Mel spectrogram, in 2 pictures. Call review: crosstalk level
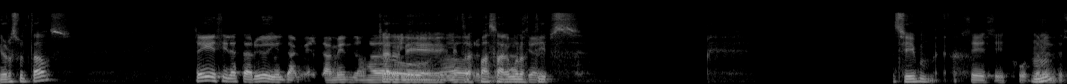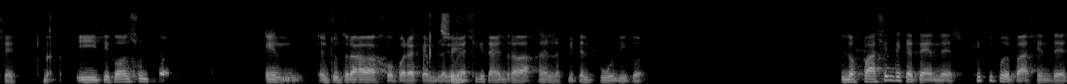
present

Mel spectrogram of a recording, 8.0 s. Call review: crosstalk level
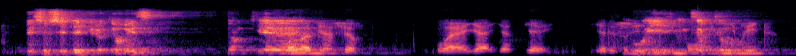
present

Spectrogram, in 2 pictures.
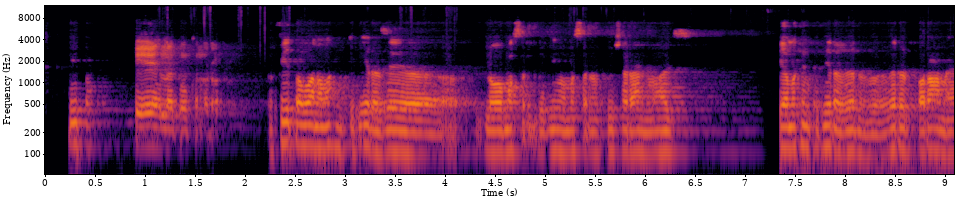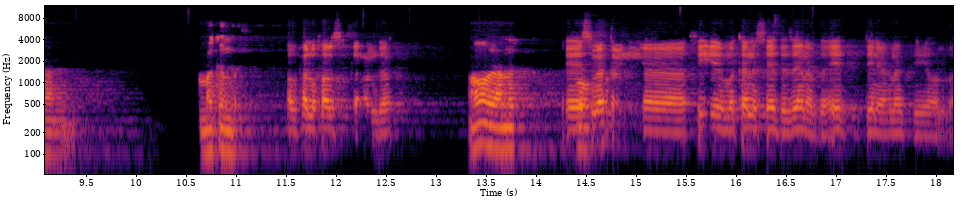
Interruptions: none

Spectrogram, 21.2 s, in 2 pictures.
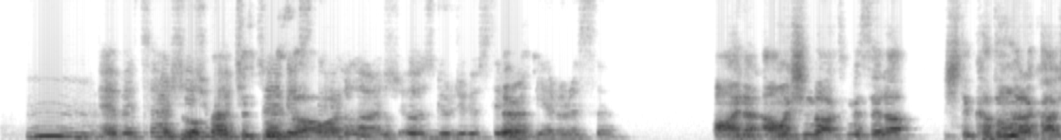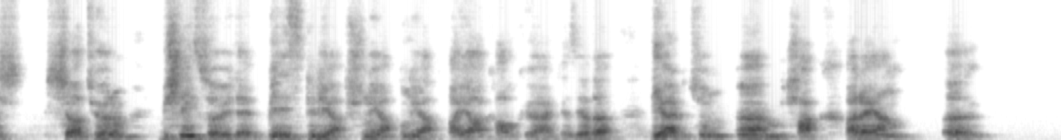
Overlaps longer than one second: present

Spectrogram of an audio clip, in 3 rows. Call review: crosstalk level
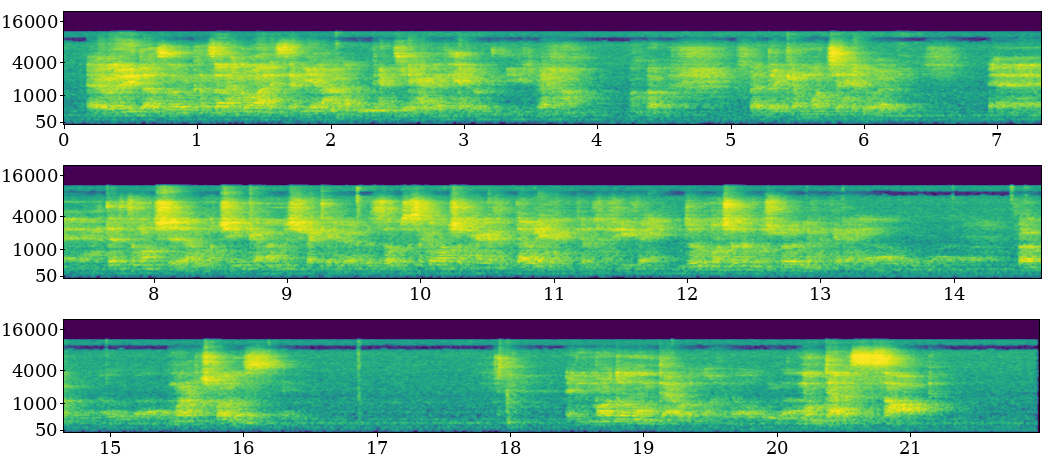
present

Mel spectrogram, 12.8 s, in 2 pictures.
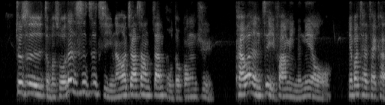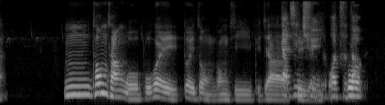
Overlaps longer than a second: present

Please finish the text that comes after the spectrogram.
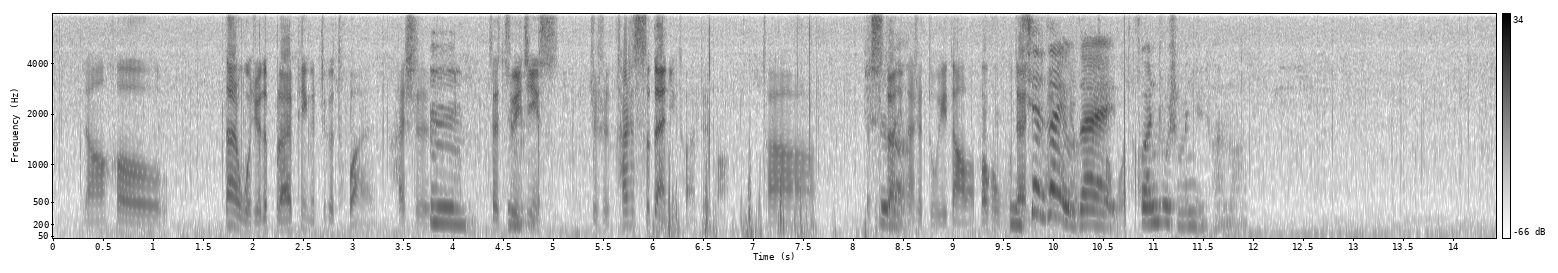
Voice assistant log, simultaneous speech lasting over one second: present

